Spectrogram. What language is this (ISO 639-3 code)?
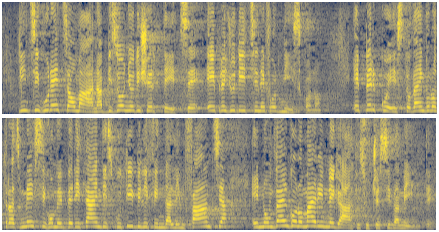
ita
